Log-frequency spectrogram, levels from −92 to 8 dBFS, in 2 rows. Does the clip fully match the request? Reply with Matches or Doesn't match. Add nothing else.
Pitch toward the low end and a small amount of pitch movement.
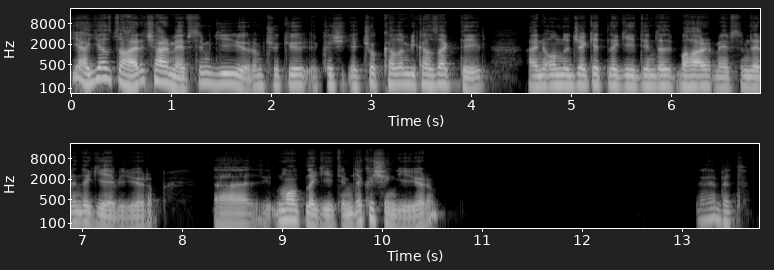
Doesn't match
